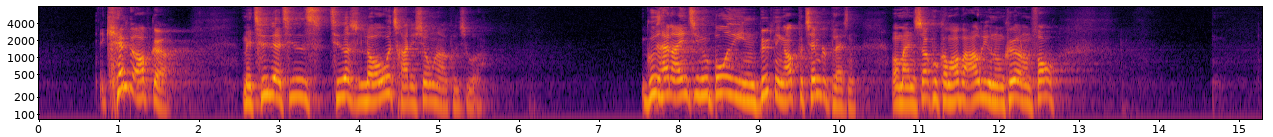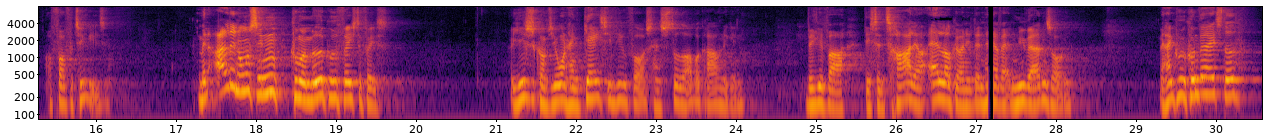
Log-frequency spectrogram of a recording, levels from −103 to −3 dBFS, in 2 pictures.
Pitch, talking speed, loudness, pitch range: 175 Hz, 175 wpm, -27 LUFS, 155-205 Hz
